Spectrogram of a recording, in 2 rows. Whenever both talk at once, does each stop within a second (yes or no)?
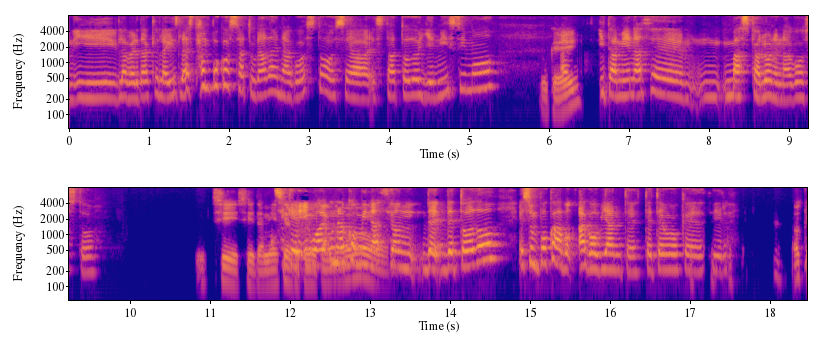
no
